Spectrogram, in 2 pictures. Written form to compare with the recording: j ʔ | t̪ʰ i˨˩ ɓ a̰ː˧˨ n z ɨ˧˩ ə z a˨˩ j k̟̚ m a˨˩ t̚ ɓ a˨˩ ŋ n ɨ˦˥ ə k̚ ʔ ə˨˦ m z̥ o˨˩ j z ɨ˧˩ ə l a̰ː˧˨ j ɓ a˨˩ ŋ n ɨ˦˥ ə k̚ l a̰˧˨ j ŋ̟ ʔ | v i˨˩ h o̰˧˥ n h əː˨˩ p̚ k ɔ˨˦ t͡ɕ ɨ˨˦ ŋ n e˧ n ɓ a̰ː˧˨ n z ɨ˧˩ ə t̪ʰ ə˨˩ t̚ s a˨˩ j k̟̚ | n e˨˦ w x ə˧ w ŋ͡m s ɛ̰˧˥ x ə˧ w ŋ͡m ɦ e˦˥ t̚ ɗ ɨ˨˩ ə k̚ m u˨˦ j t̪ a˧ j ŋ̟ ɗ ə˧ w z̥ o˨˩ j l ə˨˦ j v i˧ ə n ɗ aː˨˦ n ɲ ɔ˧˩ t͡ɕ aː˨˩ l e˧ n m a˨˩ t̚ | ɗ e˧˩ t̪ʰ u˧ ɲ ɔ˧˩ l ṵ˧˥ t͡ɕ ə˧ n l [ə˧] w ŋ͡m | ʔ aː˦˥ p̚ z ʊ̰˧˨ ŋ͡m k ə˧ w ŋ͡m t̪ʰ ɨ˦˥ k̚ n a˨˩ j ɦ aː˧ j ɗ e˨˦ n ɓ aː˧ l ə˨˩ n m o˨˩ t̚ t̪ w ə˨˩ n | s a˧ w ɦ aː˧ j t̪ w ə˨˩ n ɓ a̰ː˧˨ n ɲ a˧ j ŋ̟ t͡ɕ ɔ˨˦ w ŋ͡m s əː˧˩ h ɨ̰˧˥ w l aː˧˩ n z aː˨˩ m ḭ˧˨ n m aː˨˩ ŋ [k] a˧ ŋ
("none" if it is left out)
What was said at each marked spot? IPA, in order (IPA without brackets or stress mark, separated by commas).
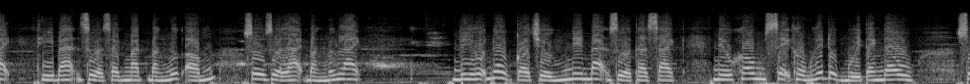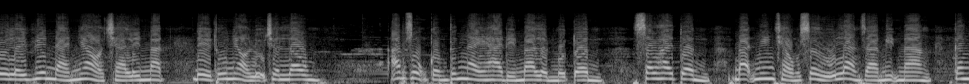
ə˧, k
